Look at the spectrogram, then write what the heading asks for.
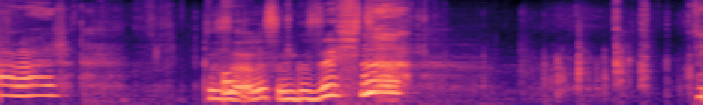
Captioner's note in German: Lachen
